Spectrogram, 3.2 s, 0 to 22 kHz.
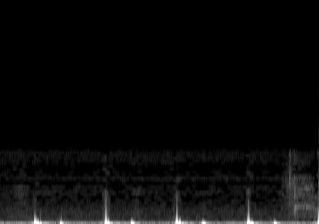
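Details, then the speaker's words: Regular heartbeat at about 85 a minute, heard with an electronic stethoscope at the cardiac apex while the radial pulse is felt to time S1; normal heart sounds, with the first sound louder than the second. "I can hear your first heart sound and I can hear the second heart sound the first hot sound should have a louder quality in this apical"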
